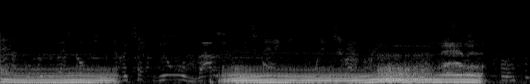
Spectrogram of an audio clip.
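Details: From inside a caravan, pet dog Laksa growls at a deer, never having seen one before. Two sustained, low, throaty growls with a brief wavering break between them, ending in silence.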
